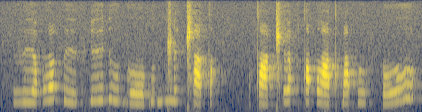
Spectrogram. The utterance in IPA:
v ʉː ɡ ðˤ u f ʉː f ɗ ʉː ɗ uː ɡ oː ɓ u ɡ ŋ͡ǁ ʉ ǁ e tˤ | tˤ a ǁ ɵː f tˤ u f w a tˤ ɓ a f uː f h oː

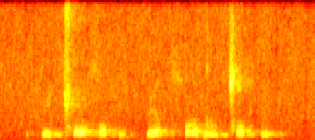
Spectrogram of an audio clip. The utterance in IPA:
f e˧ ǁ o˦˨ zˤ ɪ˦ f i˧ k͡p ɛ˨ v sˤ o˦ dˤ õ˦˨ ǀ ɔ˦ k͡p ɪ˨ v

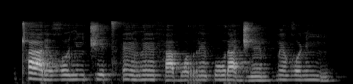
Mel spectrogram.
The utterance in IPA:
ʈʰ a ɾ e ʁʷ ɨ l ĩ t͡ʃ e t͡sʼ ɛ̃ l ɛ̃ h a b ɔ r ɛ̃ p o ɾ a d͡ʒ ɛ̃ b ɓ ɛ̃ ʁʷ ɨ ɳ ĩ

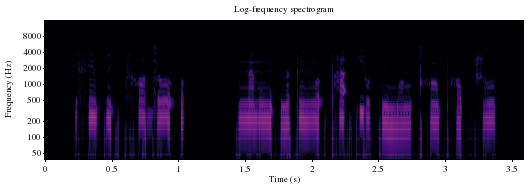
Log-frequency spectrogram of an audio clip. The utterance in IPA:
s ĩ˧ p i˨ ʔ t͡sʰ ɔ˦ d͡z o˦ ʔ | n̪ ã˧ m ŋ ĩ˨ p̚ n̪ ə˥˧ t̪ ĩ˧ ŋ o˨ ʔ pʰ a˦ ʔ k j u˨˩ k ĩ˨˩ b ɔ̃˧ ŋ kʰ ɔ̃˧ pʰ ɔ˨ p̚ ɕ u˦ k̚

